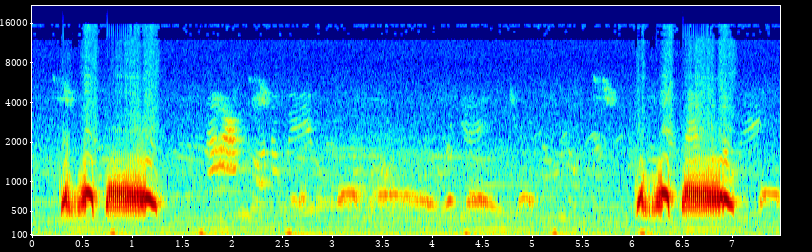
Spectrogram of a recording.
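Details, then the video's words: Caged decoy spotted dove calling wild doves in, 'thổ đồng' style: a loud burst of short notes ending in a drawn-out rolling coo, repeated about six seconds later, separated by quieter low cooing and a brief higher note. "Chim Cu Mồi giọng đồng pha + thúc rút bổi + gáy gọi bổi + cu gáy giọng thổ đồng"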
